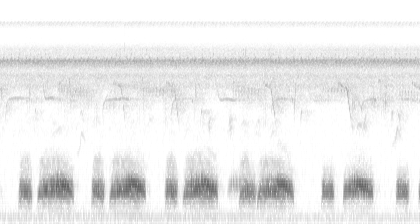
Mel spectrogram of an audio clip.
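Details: Decoy spotted dove in a trapping session, not striking the opposing bird. Loud, rhythmic low coos alternate short and longer notes almost every second, with a constant shrill insect hum behind them. Recorded on a phone.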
